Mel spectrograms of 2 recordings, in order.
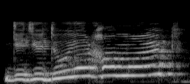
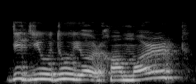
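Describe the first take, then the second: First: It is said with a questioning tune. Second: It is said with a statement tune. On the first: The speaker is asking something. "So you will understand this is a question" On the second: The speaker is stating something, not asking. "So here maybe you will understand this is a statement"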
